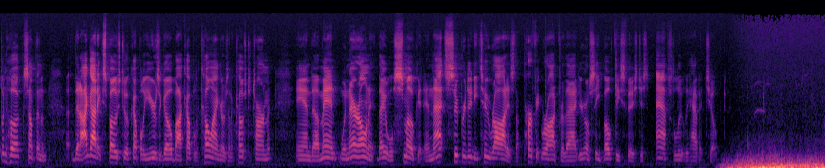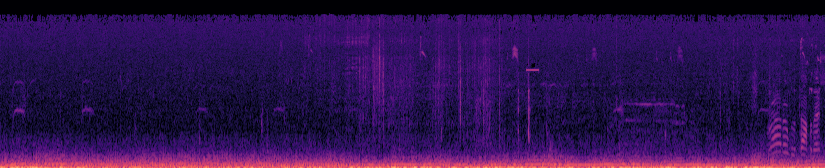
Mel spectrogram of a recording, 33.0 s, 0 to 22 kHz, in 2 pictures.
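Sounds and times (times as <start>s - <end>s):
wind buffeting microphone: 14.4s - 33.0s
faint short chirps: 26.8s - 27.3s.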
